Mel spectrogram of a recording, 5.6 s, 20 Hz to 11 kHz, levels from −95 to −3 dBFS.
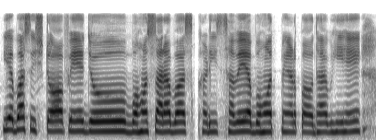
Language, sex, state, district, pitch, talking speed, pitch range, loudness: Hindi, female, Chhattisgarh, Korba, 230 Hz, 170 wpm, 220-235 Hz, -15 LUFS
